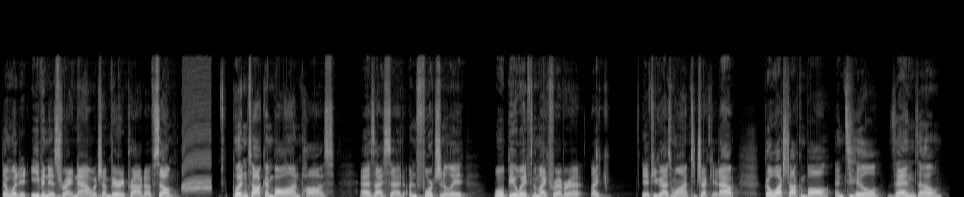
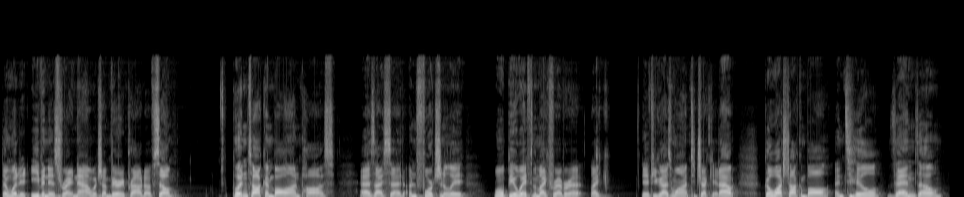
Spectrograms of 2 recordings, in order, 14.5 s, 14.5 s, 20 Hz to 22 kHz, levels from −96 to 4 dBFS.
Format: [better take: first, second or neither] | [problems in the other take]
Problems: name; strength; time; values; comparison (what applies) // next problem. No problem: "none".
second | alarm; noticeable; at 2.5 s; peak 10 dB below the speech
